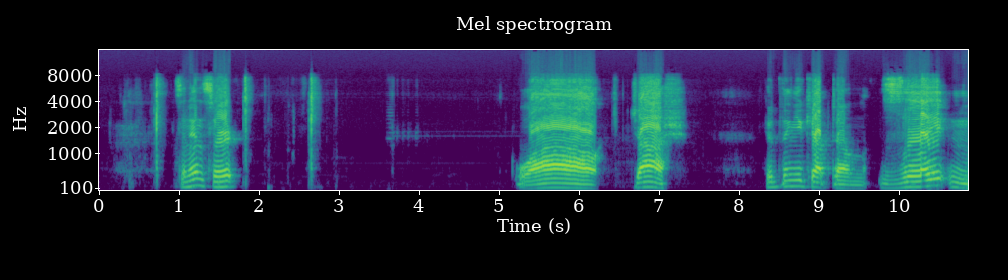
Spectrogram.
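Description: Trading cards slide and rustle softly between fingers.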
